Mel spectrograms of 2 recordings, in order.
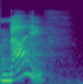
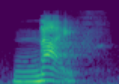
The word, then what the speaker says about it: knife: silent and what about knife what letter do you think it starts with knife i think it starts with an n right that's how it sounds but no it also has a silent k well did you know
